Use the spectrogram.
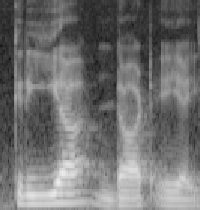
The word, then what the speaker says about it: Krea.ai: इस केस में एक टूल है जो मैं पर्सनली भी यूज़ करता हूँ, उसका नाम है Krea.ai, स्पेलिंग है KREA.ai।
